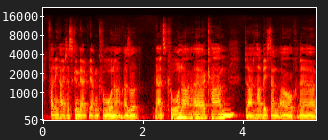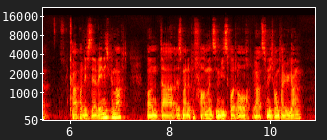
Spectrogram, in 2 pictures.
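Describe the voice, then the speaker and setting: A man's fairly low voice, fairly quick and fairly even in intonation, against noticeable background noise. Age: 20s. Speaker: esports player and apprentice. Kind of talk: casual interview.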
